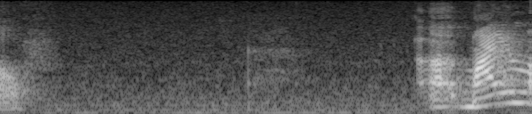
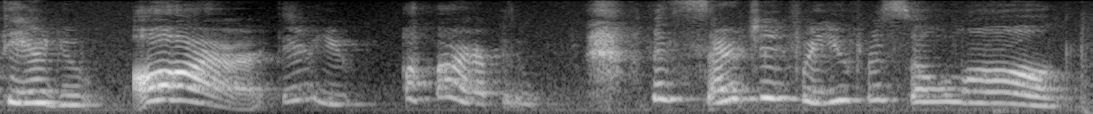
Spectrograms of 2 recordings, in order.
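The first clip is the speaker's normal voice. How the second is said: tender relief; 7 semitones higher than usual. Retold or imitated. Finding herself in mirror.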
